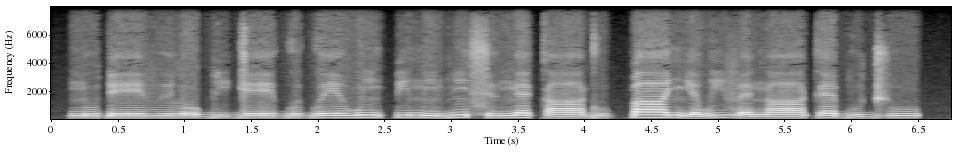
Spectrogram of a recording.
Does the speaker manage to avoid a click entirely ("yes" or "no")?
yes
